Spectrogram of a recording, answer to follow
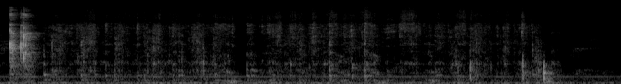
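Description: A wire whisk stirring batter in a stainless steel mixing bowl, the wires scraping and ticking against the metal as the cornstarch is mixed in. A sharp clink at the start; the stirring stops about five and a half seconds in.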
